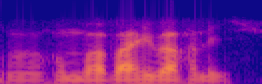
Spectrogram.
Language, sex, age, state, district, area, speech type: Assamese, male, 18-30, Assam, Golaghat, rural, conversation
